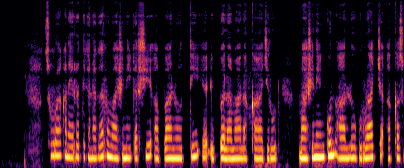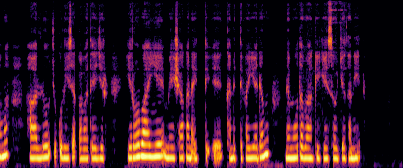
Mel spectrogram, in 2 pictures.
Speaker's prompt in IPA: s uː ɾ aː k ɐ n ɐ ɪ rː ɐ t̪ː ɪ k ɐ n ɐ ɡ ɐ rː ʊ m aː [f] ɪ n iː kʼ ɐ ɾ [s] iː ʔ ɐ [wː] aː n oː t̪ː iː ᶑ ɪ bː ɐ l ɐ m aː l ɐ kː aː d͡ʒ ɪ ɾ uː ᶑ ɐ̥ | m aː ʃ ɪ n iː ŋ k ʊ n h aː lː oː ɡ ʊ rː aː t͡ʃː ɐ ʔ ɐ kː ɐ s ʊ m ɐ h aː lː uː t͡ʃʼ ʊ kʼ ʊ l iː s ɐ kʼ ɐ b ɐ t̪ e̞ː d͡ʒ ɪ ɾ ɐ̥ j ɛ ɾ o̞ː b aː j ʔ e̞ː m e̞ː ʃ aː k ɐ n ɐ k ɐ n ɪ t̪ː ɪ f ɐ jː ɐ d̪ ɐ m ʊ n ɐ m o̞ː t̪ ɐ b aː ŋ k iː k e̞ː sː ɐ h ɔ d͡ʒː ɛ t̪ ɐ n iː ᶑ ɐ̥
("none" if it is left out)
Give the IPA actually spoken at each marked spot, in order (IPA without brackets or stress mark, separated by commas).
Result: ʃ, ʃ, bː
